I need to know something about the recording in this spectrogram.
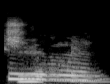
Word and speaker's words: schön: schön, 아름다운이라는 뜻이고요.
